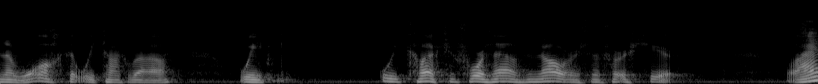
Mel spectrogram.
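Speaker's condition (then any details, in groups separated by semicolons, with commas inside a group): Ataxia; spinocerebellar ataxia type 3, inherited, affects hands, voice, walking; no longer walking, physical, occupational, voice therapy; voice somewhat affected since last year, voice therapy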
